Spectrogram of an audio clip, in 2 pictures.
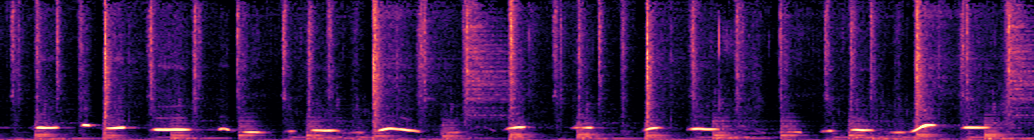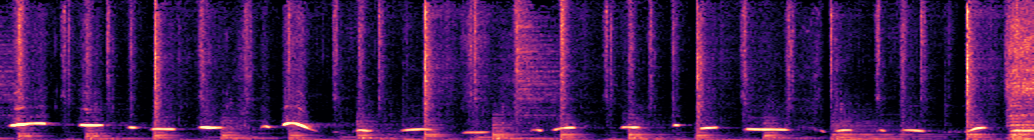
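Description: A whistled melody of bright, gliding high notes plays over a steady rhythmic backing with a pulsing bass beat, the tune moving in short phrases with slides between pitches.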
